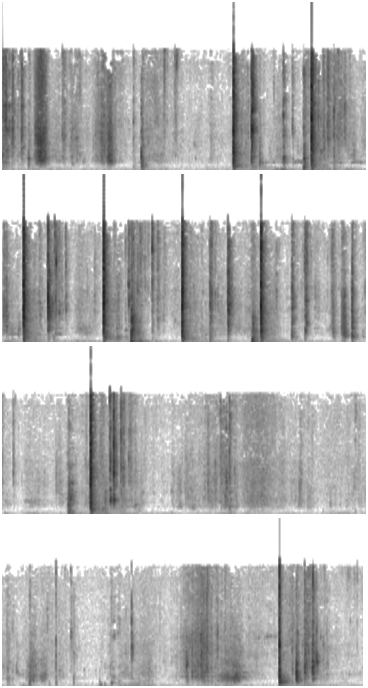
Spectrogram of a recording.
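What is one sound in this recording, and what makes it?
An axe chops and splits wood with sharp knocks.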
